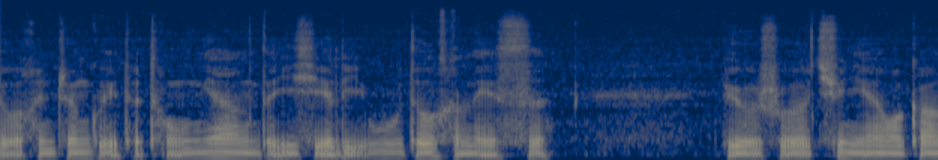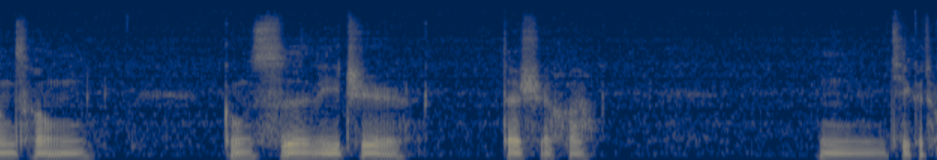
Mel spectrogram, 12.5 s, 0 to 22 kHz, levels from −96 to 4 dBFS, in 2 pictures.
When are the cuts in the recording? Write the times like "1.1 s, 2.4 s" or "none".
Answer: none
